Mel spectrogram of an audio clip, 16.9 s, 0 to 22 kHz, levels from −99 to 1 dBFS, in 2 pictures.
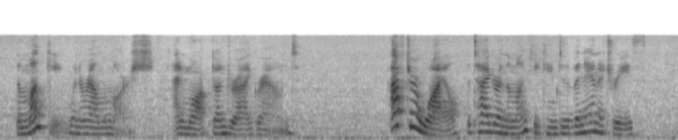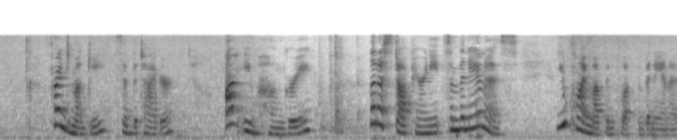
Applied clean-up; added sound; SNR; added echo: none; Bathtub (filling or washing); 20 dB; none.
